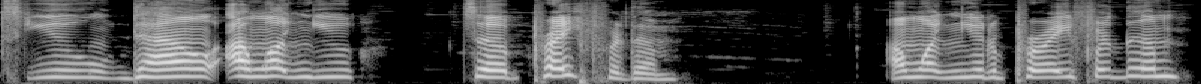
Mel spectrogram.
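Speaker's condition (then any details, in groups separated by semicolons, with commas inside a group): Cerebral palsy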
